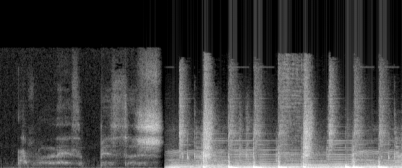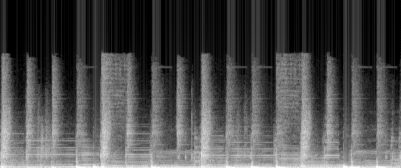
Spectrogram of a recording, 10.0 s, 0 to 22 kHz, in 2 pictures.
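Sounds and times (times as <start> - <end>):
man whispering: 0.1 - 2.1.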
